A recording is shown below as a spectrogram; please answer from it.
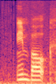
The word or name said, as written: Imbolc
